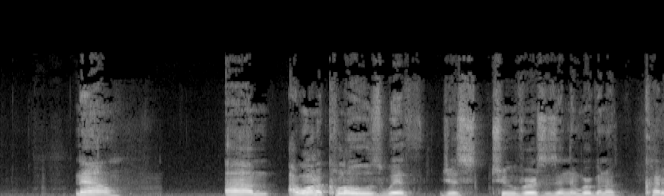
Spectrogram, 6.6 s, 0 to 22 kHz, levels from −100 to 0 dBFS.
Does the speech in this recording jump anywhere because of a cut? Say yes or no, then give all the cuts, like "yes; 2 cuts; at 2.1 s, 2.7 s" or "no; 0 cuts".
yes; 1 cut; at 2.8 s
